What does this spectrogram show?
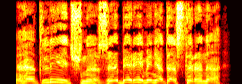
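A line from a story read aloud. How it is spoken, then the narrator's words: Drunkard's exclamation. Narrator (Russian): воскликнула Лагорец с пропитым лицом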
